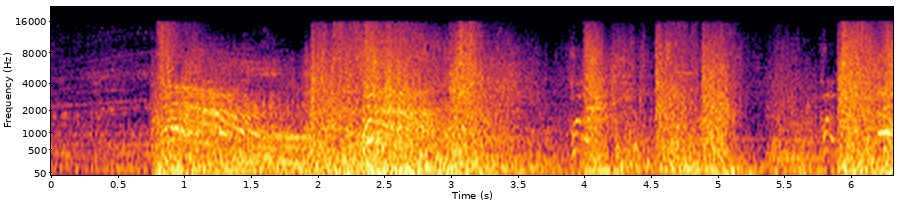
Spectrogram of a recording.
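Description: Video game spell effects whoosh and crackle in bursts.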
